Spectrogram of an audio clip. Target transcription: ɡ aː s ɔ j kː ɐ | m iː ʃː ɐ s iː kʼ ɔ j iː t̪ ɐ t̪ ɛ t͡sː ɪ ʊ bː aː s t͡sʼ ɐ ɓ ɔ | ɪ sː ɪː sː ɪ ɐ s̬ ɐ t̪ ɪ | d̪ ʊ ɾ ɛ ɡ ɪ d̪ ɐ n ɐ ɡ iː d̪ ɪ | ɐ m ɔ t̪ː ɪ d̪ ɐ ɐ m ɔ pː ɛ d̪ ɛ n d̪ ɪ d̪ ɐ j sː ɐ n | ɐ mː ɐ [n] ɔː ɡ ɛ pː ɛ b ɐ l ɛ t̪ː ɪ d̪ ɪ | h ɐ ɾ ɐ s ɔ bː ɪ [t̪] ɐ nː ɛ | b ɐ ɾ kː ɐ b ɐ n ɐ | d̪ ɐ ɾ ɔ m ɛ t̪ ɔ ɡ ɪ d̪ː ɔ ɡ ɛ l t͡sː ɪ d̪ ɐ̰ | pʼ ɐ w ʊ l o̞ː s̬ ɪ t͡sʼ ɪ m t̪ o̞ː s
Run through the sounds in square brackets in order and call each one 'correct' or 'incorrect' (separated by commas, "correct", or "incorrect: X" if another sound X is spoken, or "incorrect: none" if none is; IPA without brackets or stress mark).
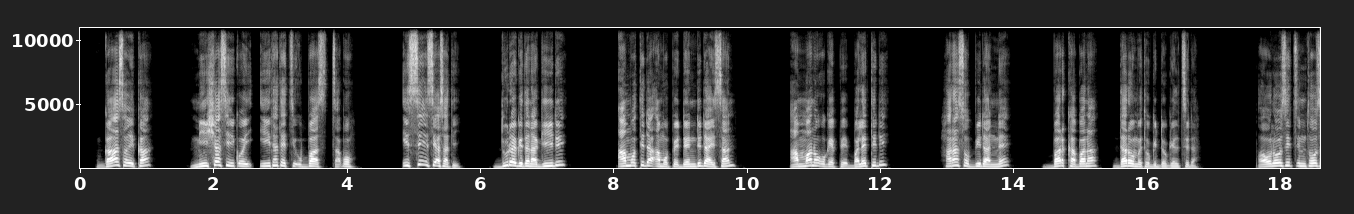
correct, incorrect: d̪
